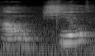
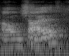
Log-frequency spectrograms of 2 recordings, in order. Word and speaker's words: Haunschild: to tell you that my name is pronounced Haunschild. Most Americans pronounce it Haunschild. And to give you an explanation, Haun is the prefix for hitting hard. So one of my ancestors was a shield smith and not a child beater.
